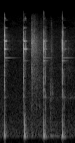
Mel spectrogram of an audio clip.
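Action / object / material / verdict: strike / cast aluminum spile hammered into a maple tap hole / aluminum / not seated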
